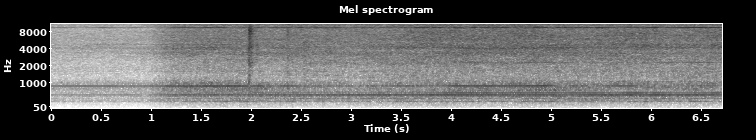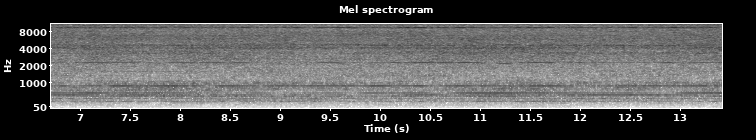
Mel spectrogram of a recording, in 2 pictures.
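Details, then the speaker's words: Hoover vacuum running with a noisy brush roll: steady high rushing whine with faint whistling and strained airflow; owner recalls removing the HEPA filter previously got rid of these sounds, suggesting a restricted HEPA filter. "so you can hear the sounds that it's making is not not super healthy sounding but i if i remember correctly i did remove the hepa filter and that got rid of those sounds"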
